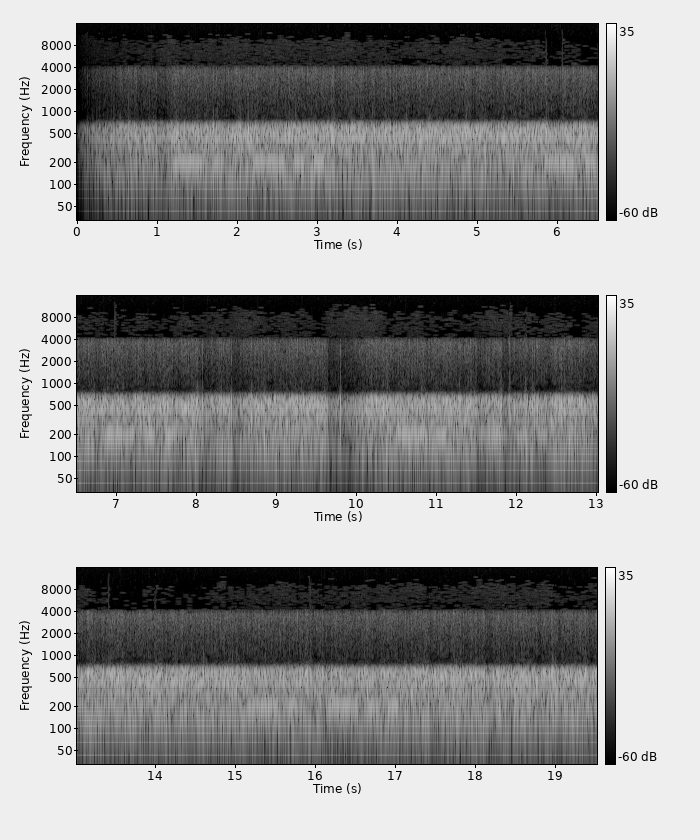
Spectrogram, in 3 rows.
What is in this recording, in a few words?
NDB, 280 kHz; Swidwin; Polonia; Schwarzsee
